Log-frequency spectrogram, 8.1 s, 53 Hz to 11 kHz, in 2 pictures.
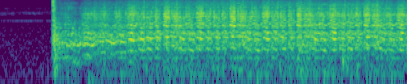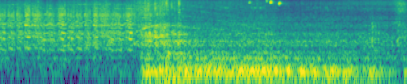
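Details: Chevy K1500 V8 truck started by a push button after starter wiring work. Quick, even cranking for about five seconds, then it catches and settles into a strong, steady rumble; a healthy start.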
